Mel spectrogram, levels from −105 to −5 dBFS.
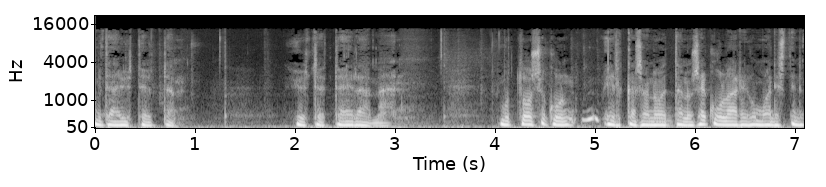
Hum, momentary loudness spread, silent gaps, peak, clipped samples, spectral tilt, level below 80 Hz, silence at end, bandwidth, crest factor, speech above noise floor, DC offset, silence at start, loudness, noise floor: none; 22 LU; none; -6 dBFS; under 0.1%; -6.5 dB/octave; -36 dBFS; 0 s; 13.5 kHz; 14 dB; 22 dB; under 0.1%; 0 s; -19 LUFS; -39 dBFS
